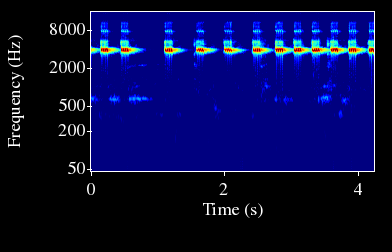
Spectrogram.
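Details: At night, crickets give high, ringing chirps, first a pair, then a gap of over a second, then spaced single chirps that quicken into a steady run of about four per second; quiet background.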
